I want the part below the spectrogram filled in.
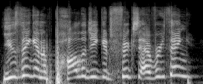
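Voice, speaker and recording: A woman voicing a distraught young man who shouts accusations and is close to tears. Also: very high-pitched, fast, pitched above the performer's own voice. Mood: furious. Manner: yelling accusations. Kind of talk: dramatic story reading.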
